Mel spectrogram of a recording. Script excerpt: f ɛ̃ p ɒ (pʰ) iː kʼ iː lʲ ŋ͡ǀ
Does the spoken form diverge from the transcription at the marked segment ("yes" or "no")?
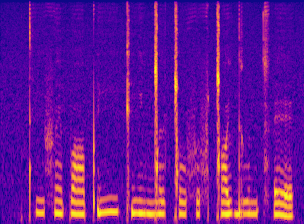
yes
